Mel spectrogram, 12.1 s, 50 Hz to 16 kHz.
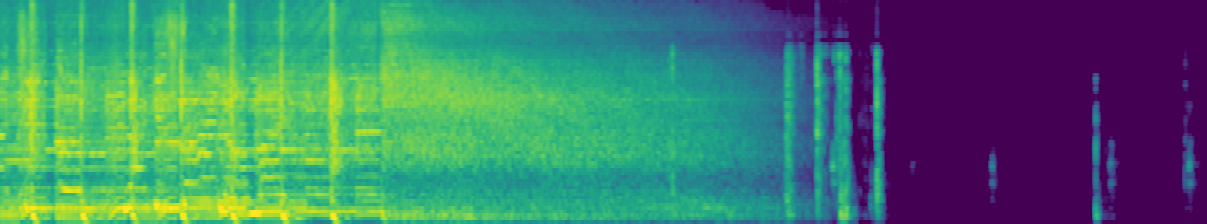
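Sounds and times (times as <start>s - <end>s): explosion hiss-like rush: 3.8s - 7.8s.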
